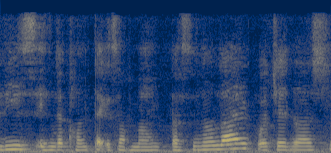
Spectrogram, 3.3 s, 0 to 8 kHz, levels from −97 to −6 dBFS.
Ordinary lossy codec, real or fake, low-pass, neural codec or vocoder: AAC, 32 kbps; fake; 7.2 kHz; codec, 32 kHz, 1.9 kbps, SNAC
